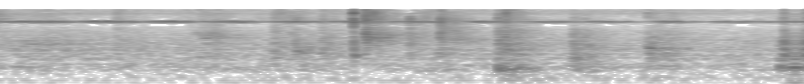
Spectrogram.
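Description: Footsteps on a stage floor and steps: a few sharp knocks from about two seconds in. A steady thin high-pitched tone runs underneath.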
